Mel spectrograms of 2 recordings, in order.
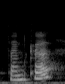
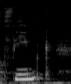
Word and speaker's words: Femke: you may get again people saying femc instead of femke or fimk and it is germanic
